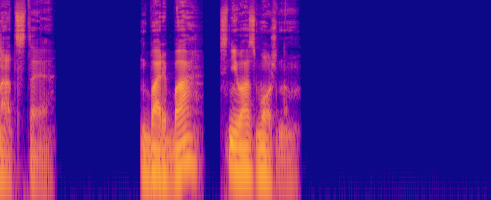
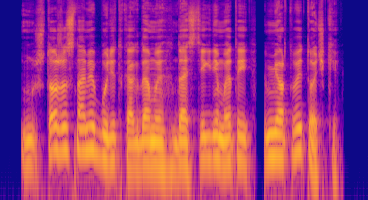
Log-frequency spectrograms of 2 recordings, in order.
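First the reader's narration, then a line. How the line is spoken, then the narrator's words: Plain. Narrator (Russian): спросил Ардан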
